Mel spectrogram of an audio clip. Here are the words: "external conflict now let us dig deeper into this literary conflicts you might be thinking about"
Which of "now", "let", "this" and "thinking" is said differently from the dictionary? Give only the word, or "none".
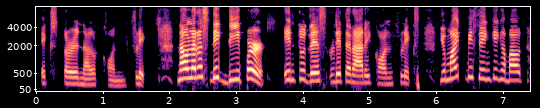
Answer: none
